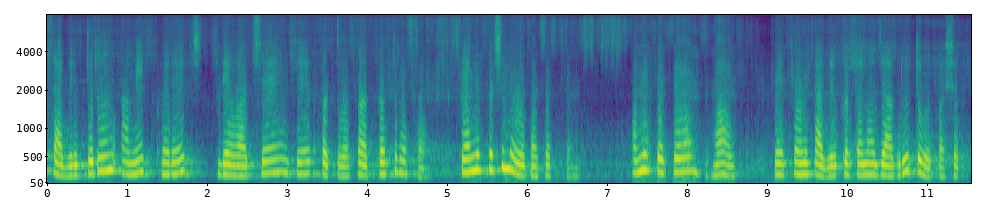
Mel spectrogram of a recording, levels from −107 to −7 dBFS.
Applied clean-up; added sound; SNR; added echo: neural separator model SepFormer DNS4.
